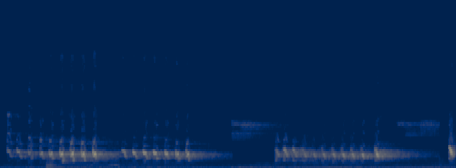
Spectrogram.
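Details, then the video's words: Yellow-vented bulbul delivering the fast-trilled 'ropel' song as a lure for silent birds: two long, rattling, buzzy trills separated by a brief gap, with a thin high whistle in between. "TRUCUKAN GACOR NARUNG ROPEL cocok untuk pancingan burung TRUCUKAN DIAM"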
